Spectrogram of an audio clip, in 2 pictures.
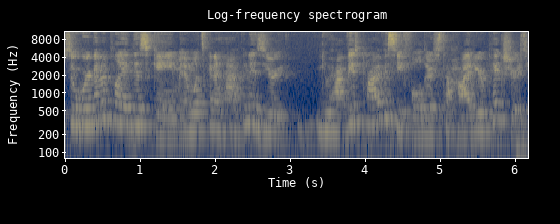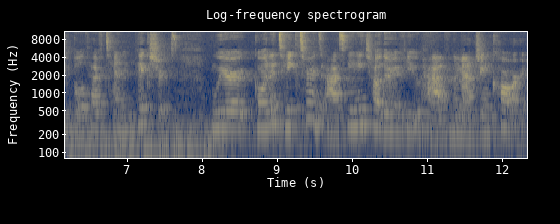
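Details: Adult woman, clinician giving instructions; Normal speech.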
